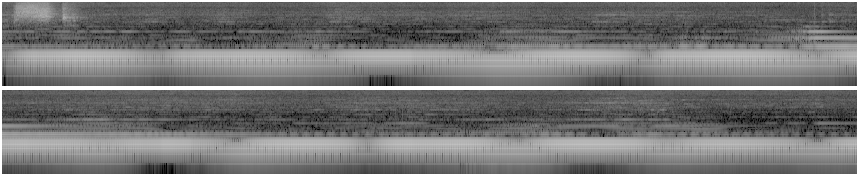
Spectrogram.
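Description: Quartz crystal singing bowls sung with a mallet around the rim: two steady low tones held together, swelling and fading in a slow pulse a little faster than once a second.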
